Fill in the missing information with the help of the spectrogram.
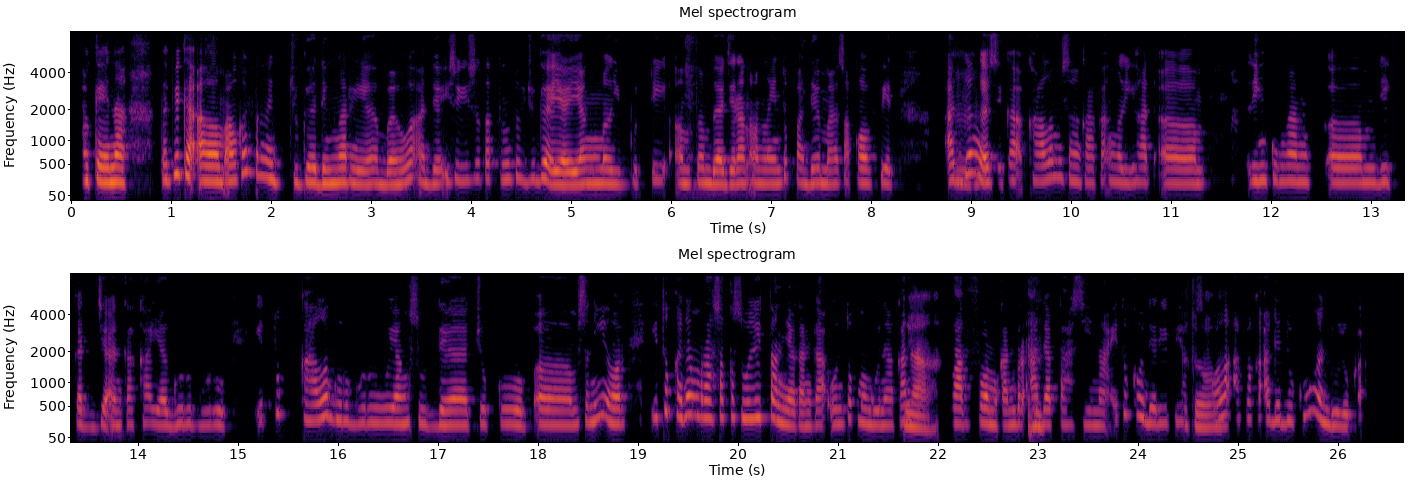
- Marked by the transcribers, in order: other background noise; throat clearing
- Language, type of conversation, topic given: Indonesian, podcast, Bagaimana pengalamanmu belajar daring dibandingkan dengan belajar tatap muka?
